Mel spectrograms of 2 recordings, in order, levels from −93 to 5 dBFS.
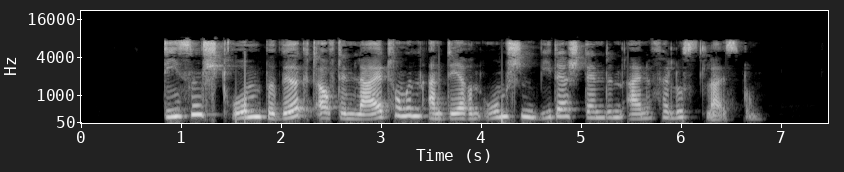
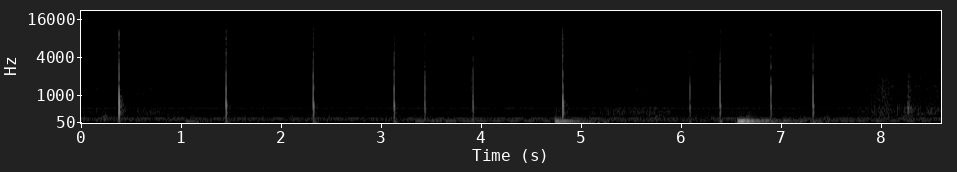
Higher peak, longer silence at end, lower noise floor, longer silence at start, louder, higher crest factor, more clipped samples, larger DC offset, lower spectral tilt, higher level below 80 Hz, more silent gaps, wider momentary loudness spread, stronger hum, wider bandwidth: first, 0 dBFS vs -28 dBFS; first, 0.7 s vs 0.3 s; first, -88 dBFS vs -83 dBFS; first, 0.85 s vs 0.4 s; first, -16 LUFS vs -59 LUFS; second, 18 dB vs 32 dB; neither; neither; second, -1.5 dB/octave vs -6 dB/octave; first, -56 dBFS vs -68 dBFS; neither; second, 10 LU vs 14 LU; neither; second, 8.4 kHz vs 16 kHz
